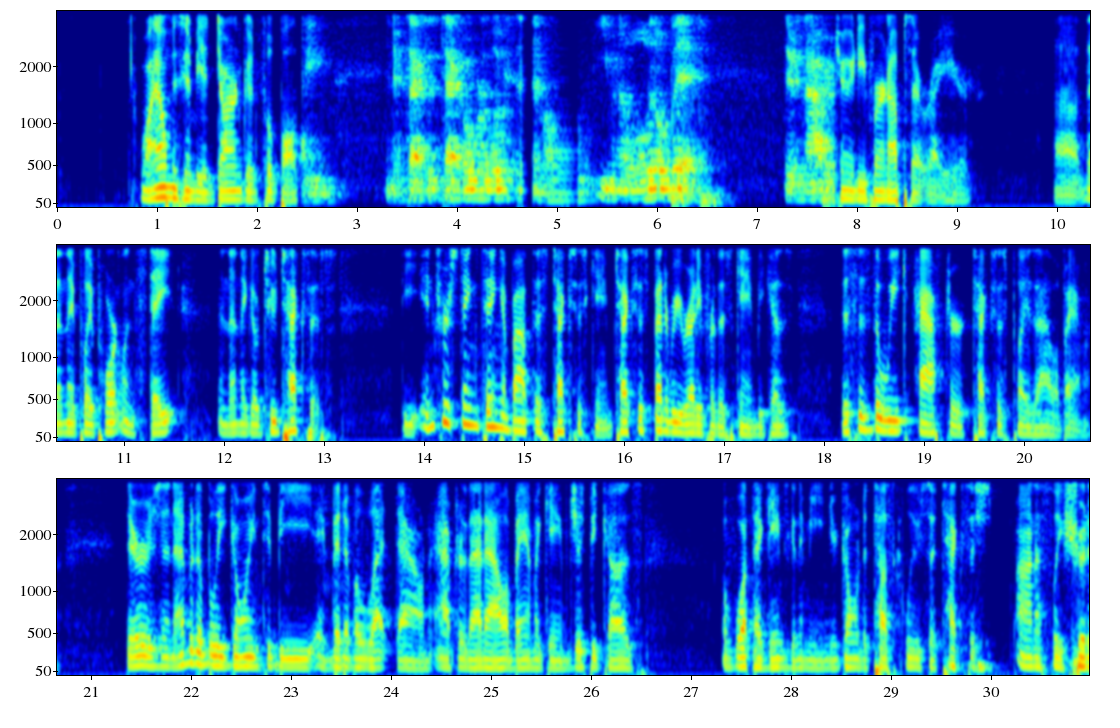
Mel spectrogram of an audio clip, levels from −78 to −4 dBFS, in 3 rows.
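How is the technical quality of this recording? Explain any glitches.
The recording has several glitches against a narrowband, telephone-like sound with nothing above 4 kHz, which points to a G.711 call codec.

Switch to a distant microphone, 2.45 to 7.76 s, from after "a darn good football" until "for an upset right": the likely cause is that the close microphone dropped out and a farther one took over. The sound turns roomy and thin with little level change, and room noise rises to roughly 30 dB below the speech.

Short stall from a late packet, at 4.60 s: a packet arrived about 19 ms late, so the receiver held the last sound until it came. Nothing is lost, but that instant is briefly drawn out.

Call audio freeze, 4.64 to 4.77 s and 5.03 to 5.22 s: held-up packets likely emptied the jitter buffer. The receiver stretched the last sound for 109 ms, ending in 20 ms of silence, and then for 168 ms, inserting audible gaps.

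Jitter buffer speed-up, 11.39 to 12.31 s at 107% and 16.67 to 17.31 s at 108%, the second between "better be" and "because this is the": to shed excess delay, the receiver cut out around 70 ms in small pitch-period slices each time. The pitch stays the same, but the delivery sounds briefly hurried.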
